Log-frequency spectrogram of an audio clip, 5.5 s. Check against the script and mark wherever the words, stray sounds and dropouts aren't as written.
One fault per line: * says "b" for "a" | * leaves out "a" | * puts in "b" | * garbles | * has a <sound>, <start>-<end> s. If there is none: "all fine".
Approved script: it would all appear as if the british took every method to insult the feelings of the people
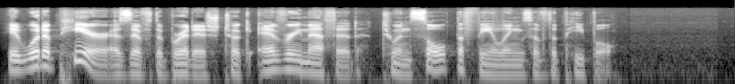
* leaves out "all"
